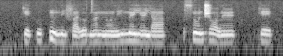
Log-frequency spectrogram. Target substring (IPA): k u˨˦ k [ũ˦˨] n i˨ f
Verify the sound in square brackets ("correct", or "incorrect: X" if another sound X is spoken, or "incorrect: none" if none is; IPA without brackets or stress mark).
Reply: correct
